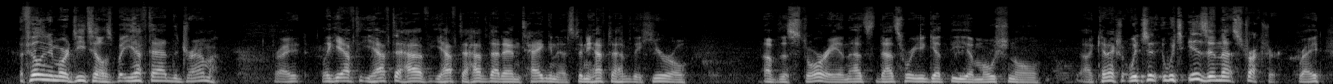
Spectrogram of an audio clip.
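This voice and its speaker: A somewhat breathy man with a fairly high pitch and lively intonation. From Canada. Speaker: podcast co-host. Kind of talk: casual chat. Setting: at home.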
